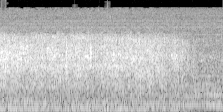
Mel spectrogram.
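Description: Sound effect of a tracked snow vehicle's engine running as it drives past, a steady rumbling noise that cuts off suddenly near the end.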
